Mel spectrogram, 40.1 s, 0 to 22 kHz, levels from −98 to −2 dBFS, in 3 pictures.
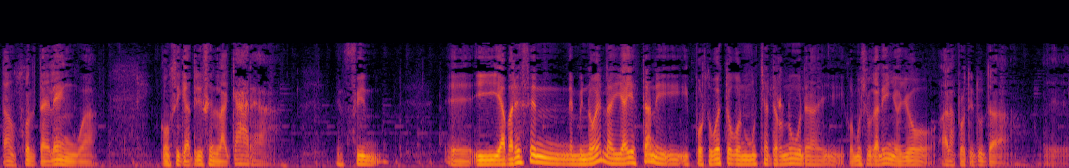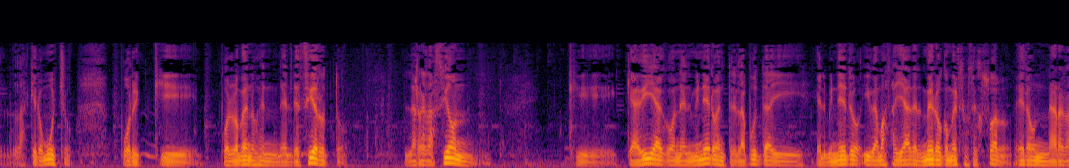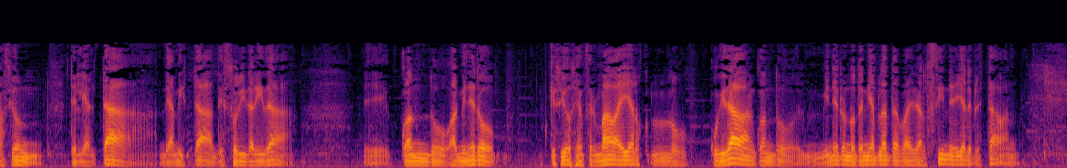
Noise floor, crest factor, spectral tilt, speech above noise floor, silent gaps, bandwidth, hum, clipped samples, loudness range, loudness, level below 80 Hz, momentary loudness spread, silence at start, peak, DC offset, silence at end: -54 dBFS; 22 dB; -7.5 dB/octave; 26 dB; none; 8 kHz; none; under 0.1%; 7 LU; -28 LUFS; -48 dBFS; 17 LU; 0 s; -8 dBFS; under 0.1%; 0 s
